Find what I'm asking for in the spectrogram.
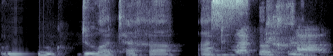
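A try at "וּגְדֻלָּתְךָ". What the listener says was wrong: Ugdulatecha. You added a vowel that's not there. Ugdulatecha.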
